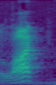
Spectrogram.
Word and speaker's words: Lotte: Lotte? Lot? I think it's just Lot. Yeah. I'm just gonna say Lot.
